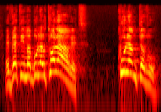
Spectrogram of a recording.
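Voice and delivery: loud, high proclamation as God; God declaring. Acted. God tells of the flood he brought, loud proclamation. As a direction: thunder out the divine verdict. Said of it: "אומר הקדוש ברוך הוא".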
